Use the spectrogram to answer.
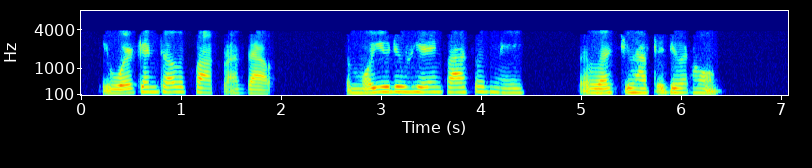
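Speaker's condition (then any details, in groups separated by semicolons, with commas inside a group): Cerebral palsy; walked with walker, daily walking practice down block and back set by father; past challenges speaking up, voice improved over last year, spanish speaker with limited english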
